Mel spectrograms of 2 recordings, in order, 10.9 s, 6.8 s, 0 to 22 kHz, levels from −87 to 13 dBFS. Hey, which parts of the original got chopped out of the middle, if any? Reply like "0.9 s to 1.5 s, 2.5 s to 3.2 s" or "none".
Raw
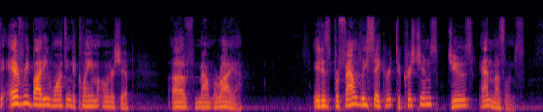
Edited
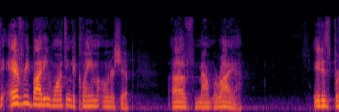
none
